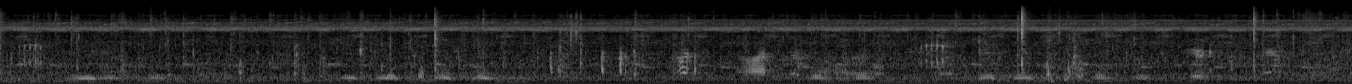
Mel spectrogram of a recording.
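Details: Many frogs croak at night in a calm, continuous chorus of brief repeated croaks, backed by a steady high-pitched buzz of insects and a few sharp clicks.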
